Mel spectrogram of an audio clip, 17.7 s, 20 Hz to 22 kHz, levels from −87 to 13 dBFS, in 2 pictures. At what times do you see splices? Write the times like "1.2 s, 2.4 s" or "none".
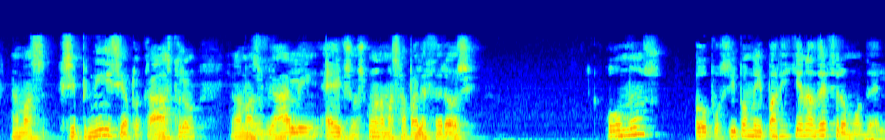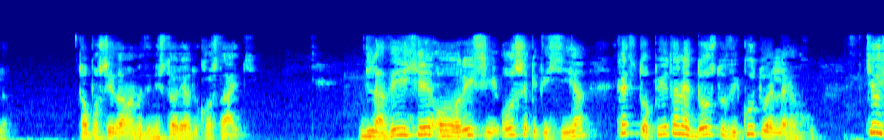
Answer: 7.0 s, 12.3 s

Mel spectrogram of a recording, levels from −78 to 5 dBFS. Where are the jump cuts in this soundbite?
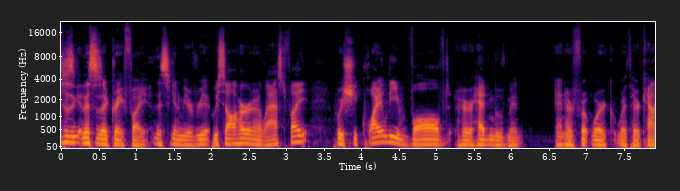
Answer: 2.0 s

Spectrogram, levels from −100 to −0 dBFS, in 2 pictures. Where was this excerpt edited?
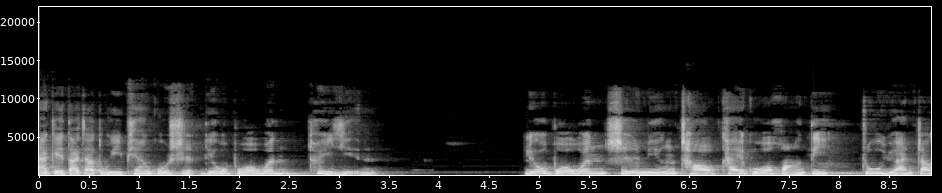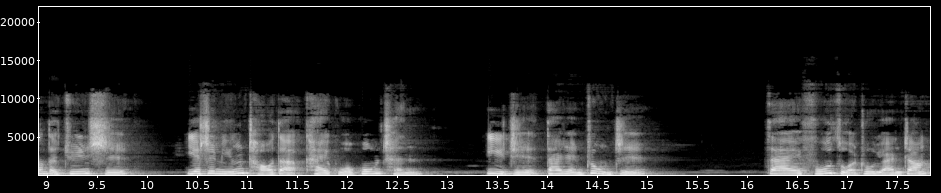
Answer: none

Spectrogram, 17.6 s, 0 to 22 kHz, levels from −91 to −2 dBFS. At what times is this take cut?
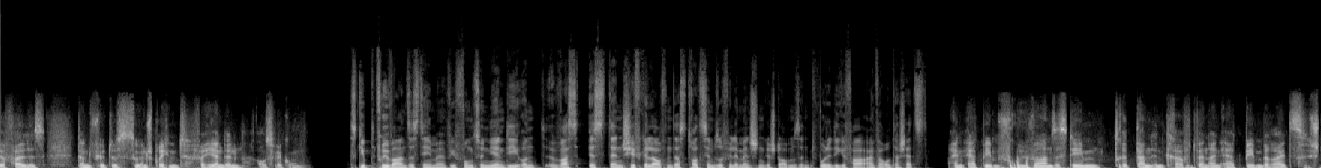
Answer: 5.0 s

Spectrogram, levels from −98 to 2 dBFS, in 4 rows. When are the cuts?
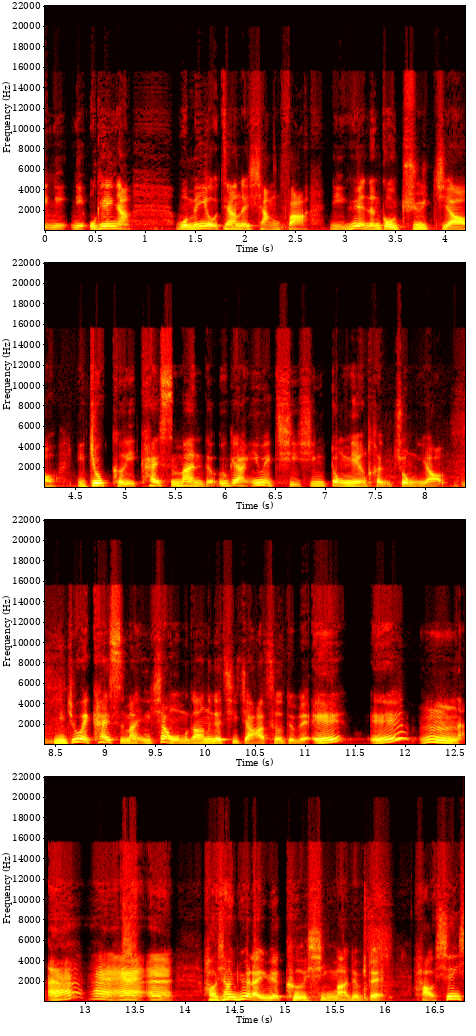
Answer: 5.5 s

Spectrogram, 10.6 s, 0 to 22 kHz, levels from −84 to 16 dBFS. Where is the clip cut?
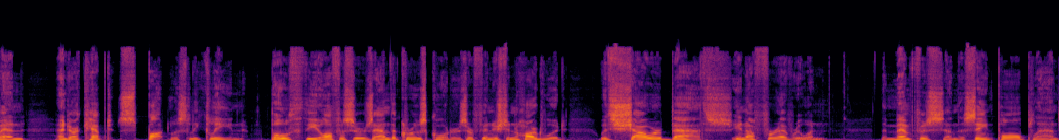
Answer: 2.6 s, 8.7 s

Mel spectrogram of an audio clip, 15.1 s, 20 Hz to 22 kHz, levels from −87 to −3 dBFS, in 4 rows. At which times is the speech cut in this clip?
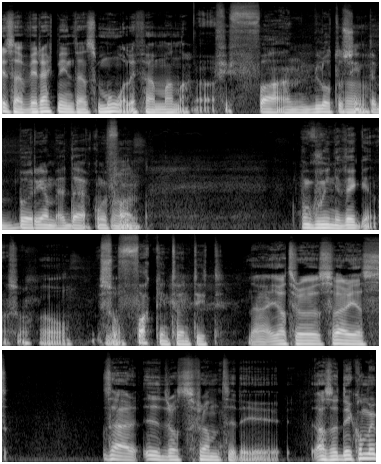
none

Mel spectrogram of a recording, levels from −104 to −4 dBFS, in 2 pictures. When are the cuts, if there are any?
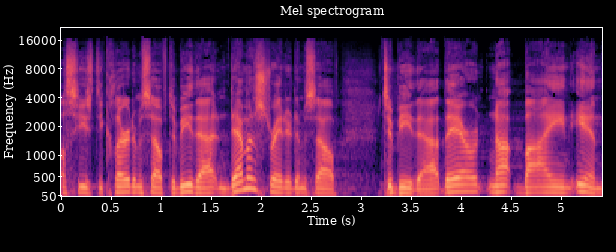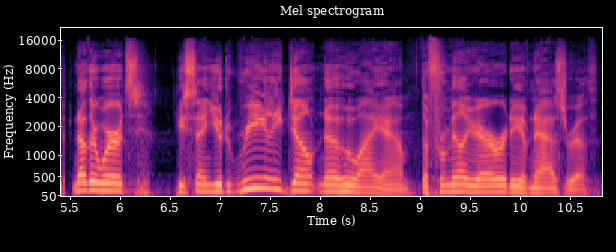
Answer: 5.4 s

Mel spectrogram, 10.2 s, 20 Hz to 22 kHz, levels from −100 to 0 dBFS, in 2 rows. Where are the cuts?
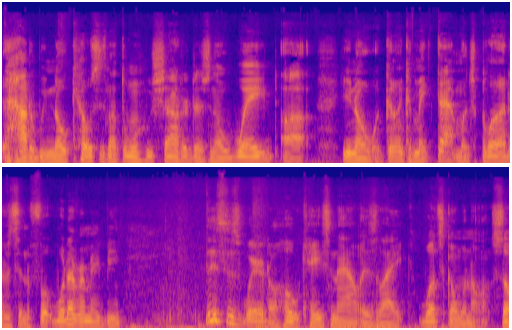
none

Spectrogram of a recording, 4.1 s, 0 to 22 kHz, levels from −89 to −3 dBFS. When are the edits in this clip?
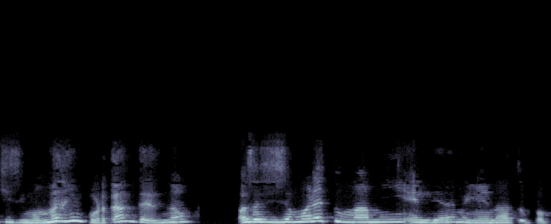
1.7 s

